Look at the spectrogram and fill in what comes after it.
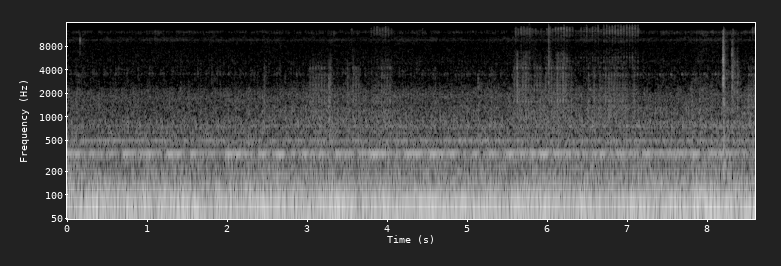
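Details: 2015 Renault Megane 3/Fluence 1.5 dCi diesel driving off throttle, before repair: steady low drone with a constant mid hum over road rumble, caused by the stiff original fuel return hose; the fix is a softer replacement hose.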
